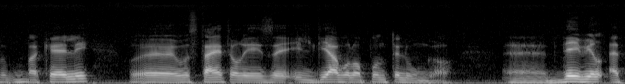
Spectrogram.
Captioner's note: speaking in a foreign language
